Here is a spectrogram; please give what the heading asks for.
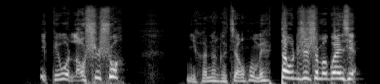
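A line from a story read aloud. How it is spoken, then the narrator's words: Angry demand. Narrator (Chinese): 张维尼愤怒的质问丈夫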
